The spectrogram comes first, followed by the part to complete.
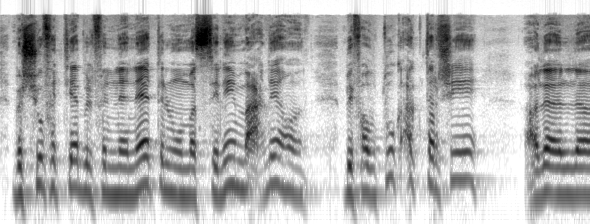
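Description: A man with a dark, mellow tone, high pitch, ordinary pitch variation and a fairly slow pace, against a quiet background. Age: 60s. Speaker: actor; actor, guest. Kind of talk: TV interview. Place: studio.

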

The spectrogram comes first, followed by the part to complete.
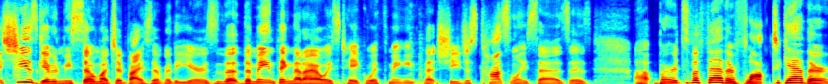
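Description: A woman speaks fairly quickly in a medium pitch with an American accent. Her intonation is lively. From Louisiana, Baton Rouge; Louisiana. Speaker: actress and singer; actress. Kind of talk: interview. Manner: hesitant, with fillers. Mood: warm, smiling. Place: studio. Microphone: studio mic.

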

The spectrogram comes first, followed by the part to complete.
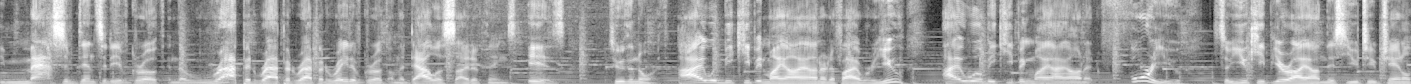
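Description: Clear music in the background under a man's moderately paced speech. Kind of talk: informational vlog commentary to camera. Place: studio. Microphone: studio mic.

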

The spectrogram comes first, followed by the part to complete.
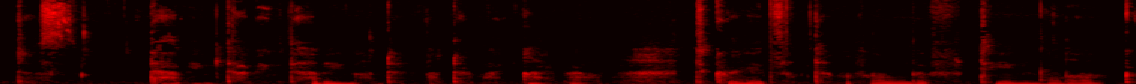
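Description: Someone whispers, soft-spoken, at a fairly slow pace. Loud background noise sits behind the voice. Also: woman. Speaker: beauty vlogger. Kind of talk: casual makeup tutorial. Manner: soft ASMR whisper while applying makeup. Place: home room. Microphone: phone near.

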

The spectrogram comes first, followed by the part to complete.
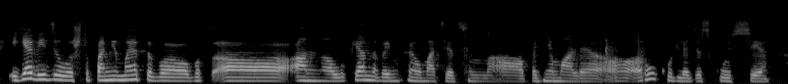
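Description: A fairly slow speaker talks over a quiet background. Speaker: seminar moderator, research director. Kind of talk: formal moderation. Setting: video call.

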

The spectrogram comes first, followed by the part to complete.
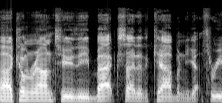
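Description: A man is speaking here. The sound is dry, with no echo. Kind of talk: casual walkthrough narration. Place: garden. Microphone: phone near.

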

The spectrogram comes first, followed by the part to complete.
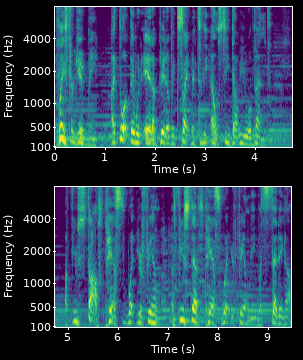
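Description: A raspy, put-on character voice at a middle pitch, moderate pace and long, frequent pauses, over clear background music.

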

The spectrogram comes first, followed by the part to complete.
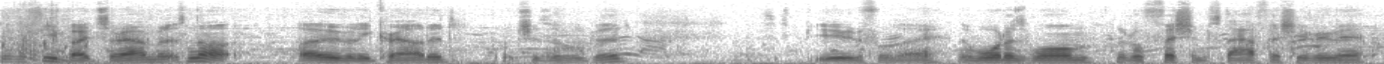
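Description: A man talks at a moderate pace with ordinary pitch variation and big swings in loudness. The sound is dry with no echo, and there is light background noise. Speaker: travel vlogger. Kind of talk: casual vlog chat. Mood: excited, awed. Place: beach. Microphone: phone near.

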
